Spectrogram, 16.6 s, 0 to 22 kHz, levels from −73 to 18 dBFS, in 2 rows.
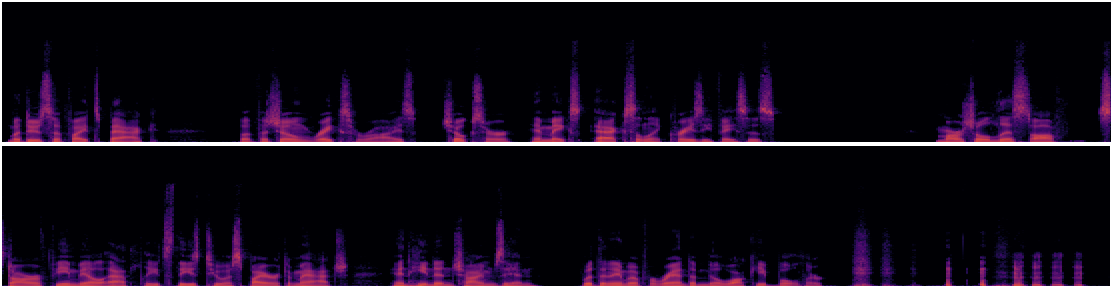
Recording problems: none

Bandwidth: 16 kHz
